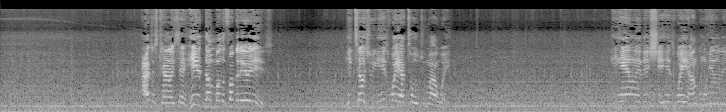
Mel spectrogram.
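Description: A truck engine hums steadily, with road noise throughout.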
